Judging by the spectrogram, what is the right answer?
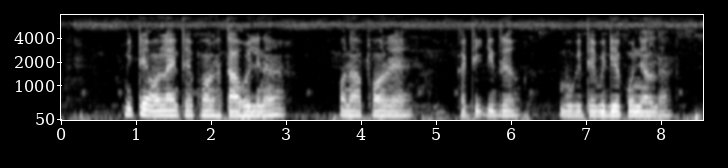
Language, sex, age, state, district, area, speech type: Santali, male, 18-30, West Bengal, Birbhum, rural, spontaneous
